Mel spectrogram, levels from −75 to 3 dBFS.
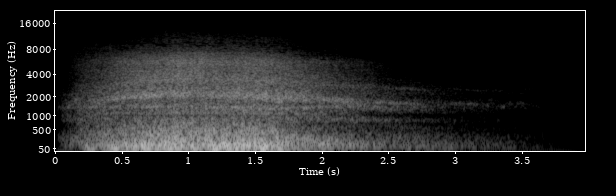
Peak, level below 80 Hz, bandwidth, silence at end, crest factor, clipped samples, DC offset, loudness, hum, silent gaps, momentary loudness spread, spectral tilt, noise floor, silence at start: -10 dBFS; -34 dBFS; 13 kHz; 1.15 s; 18 dB; under 0.1%; under 0.1%; -25 LUFS; none; none; 18 LU; -4.5 dB/octave; -68 dBFS; 0.1 s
